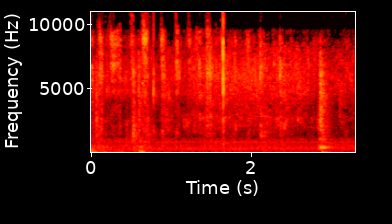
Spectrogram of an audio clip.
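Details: A quiet indoor room with only faint ticking, soft clicks and a few brief knocks, and no animal voice.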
